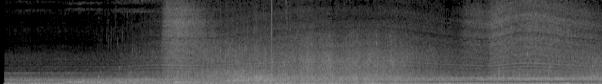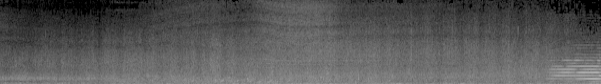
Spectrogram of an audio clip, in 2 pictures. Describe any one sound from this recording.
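Water rumbles and swirls steadily all around, as if heard underwater.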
